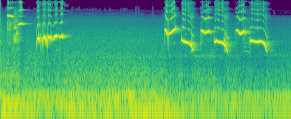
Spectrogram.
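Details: Orange-headed thrush, used as a lure to get idle birds at home singing: high thin whistles, a wavering whistle, a pause, then four loud slurred phrases that rise sharply and swoop downward.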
